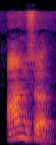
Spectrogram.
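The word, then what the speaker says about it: answer: ये W silent है, ये डब्लू साइलेंट है, ये डब्लू आंसर पढ़ते हैं, है ना। ये रॉन्ग प्रोनाउंसिएशन है।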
